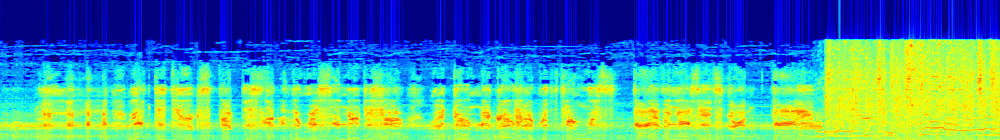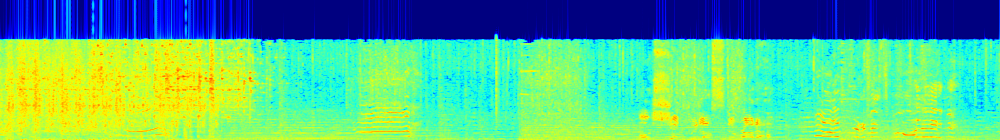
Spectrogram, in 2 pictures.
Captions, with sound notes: *laughs* What did you expect? A slap on the wrist, and no dessert? We don't negotiate with terrorists! DIE, VANOSIAN SCUM! DIE! [gunshots] Aaaah! Oh shit! We lost the rudder! Oil Pressure's falling …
